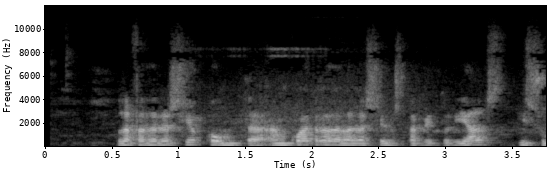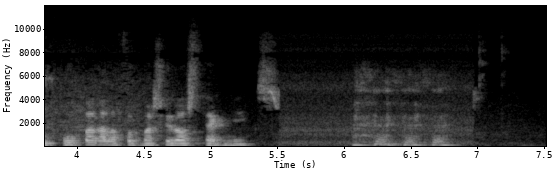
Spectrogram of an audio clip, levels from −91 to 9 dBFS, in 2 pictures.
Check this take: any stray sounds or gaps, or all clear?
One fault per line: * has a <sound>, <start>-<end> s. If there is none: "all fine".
* has a laugh, 6.0-6.9 s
